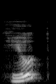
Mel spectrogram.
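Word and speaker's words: 히읗: ফু ফু হু অর্থাৎ বাংলা ব্যঞ্জন বর্ণে আমরা যে হ উচ্চারণ করি হ্যা হাস তো এইসব জিনিসটা হচ্ছে হ দিয়ে উচ্চারণ হয় তো কোরিয়াতে এটাকে বলে হিউত বা এটাকে উচ্চারণ করে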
